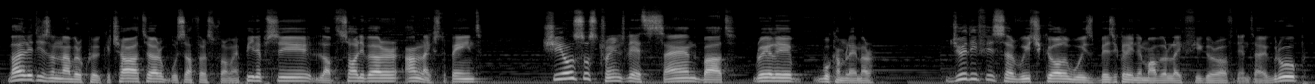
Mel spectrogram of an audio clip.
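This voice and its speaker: A man giving a scripted video essay review as commentary, in a wordy, analytical way with emphatic phrasing. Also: medium pitch.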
